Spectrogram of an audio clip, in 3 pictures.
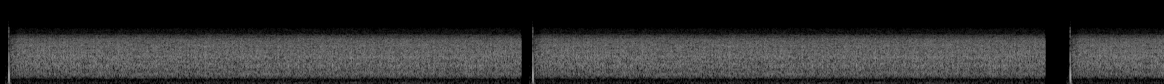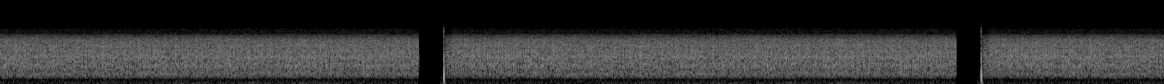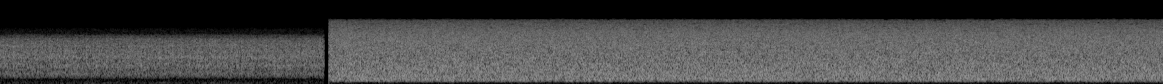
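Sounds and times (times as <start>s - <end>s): electronic static hiss: 26.6s - 34.9s.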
